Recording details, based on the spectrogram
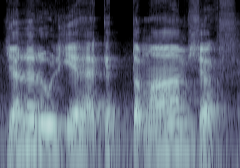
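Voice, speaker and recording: A man with a Pakistani accent lecturing on law, deliberately reading out text and explaining it in a teacherly way. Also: on the high side, fairly even intonation, sharp tone, slight background noise. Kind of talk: exam-oriented law lesson, reading English text and explaining it.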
